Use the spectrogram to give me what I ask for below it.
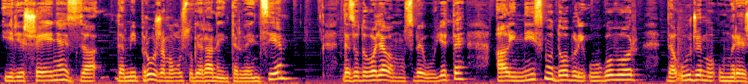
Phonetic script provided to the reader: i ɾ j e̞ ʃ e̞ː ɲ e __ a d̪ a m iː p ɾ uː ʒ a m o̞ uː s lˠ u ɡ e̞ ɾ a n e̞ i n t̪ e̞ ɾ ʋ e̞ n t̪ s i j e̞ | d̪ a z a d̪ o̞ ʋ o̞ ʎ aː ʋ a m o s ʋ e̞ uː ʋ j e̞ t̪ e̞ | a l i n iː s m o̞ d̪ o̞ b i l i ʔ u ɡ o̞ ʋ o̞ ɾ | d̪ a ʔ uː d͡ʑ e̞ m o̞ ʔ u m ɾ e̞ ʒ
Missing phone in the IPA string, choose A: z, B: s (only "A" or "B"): A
